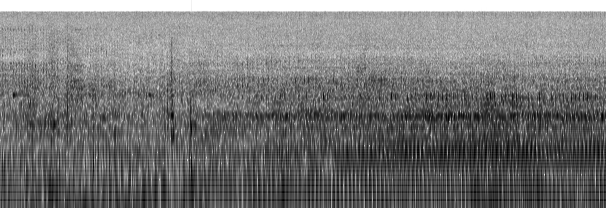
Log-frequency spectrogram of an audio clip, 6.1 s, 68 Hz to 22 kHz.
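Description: Suzuki GS150 motorcycle's single-cylinder four-stroke engine running as the bike rides up a hill road. Its pitch rises steadily through the second half.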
